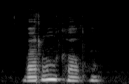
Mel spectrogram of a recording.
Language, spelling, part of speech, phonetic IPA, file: Polish, warunkowy, adjective, [ˌvarũŋˈkɔvɨ], LL-Q809 (pol)-warunkowy.wav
